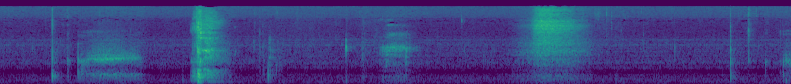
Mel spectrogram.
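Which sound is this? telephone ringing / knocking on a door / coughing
coughing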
